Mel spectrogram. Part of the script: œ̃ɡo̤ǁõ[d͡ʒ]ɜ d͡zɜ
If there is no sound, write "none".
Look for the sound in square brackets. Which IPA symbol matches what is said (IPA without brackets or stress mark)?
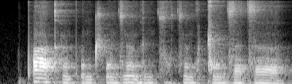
d͡z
